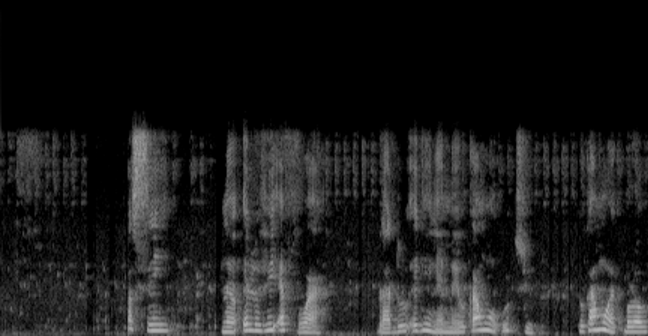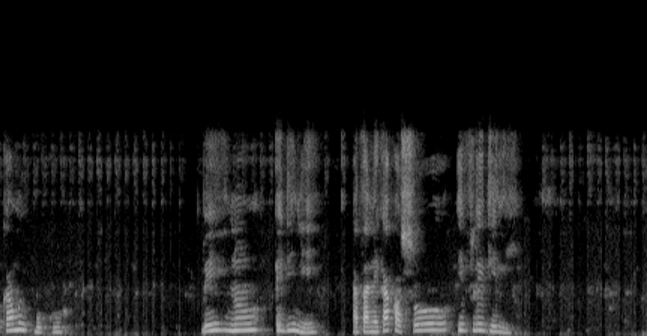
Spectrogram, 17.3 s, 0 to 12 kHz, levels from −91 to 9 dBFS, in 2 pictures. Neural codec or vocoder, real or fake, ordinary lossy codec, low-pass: none; real; Opus, 64 kbps; 7.2 kHz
